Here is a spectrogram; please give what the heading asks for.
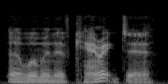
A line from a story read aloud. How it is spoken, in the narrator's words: murmured the detective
